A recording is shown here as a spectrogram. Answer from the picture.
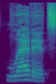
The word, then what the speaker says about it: Lititz: I are here today to talk about Lititz, Pennsylvania. – No, I thought you said let it. Lititz. It's Lititz, not Lititz. Or it is Lititz. – Lititz. Yeah.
